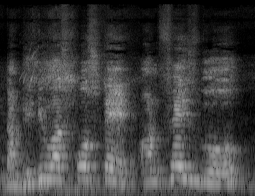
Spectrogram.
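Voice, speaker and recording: A teacher giving a step-by-step grammar lesson in short, halting phrases, asking and answering their own questions, recorded from a distance in an echoey room. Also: medium pitch, bright, forceful tone, faint music behind. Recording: echoey room, far from the mic.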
